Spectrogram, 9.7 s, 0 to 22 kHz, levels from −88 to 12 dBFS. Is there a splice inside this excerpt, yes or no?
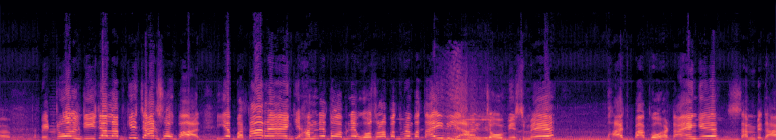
yes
